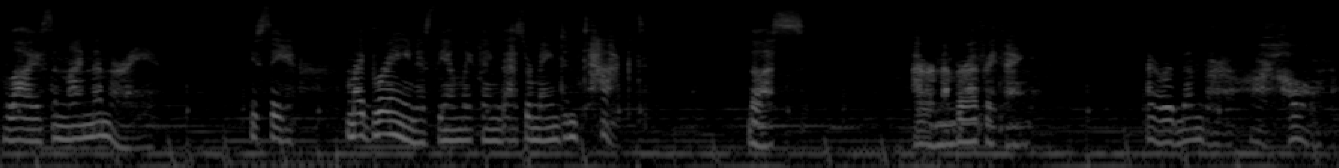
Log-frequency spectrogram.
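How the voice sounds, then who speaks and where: A woman playing a brooding, obsessive wounded soldier villain in a video game, speaking in slow, deliberate, dramatic monologue. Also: mid-range voice, vocal fry. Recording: music playing behind the voice.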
